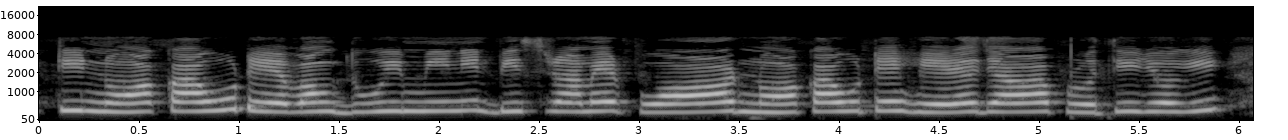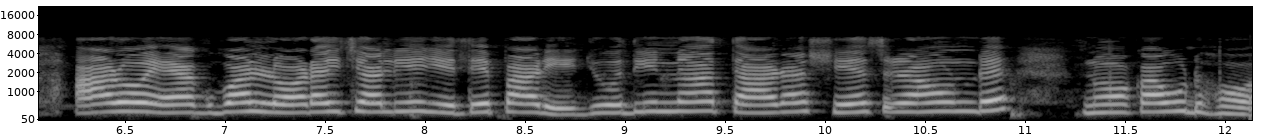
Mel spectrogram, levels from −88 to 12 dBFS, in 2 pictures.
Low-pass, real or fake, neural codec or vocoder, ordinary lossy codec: 7.2 kHz; real; none; none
